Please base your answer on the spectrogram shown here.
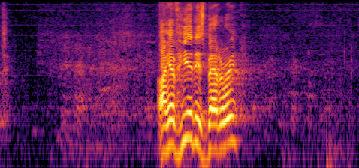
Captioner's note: laughter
